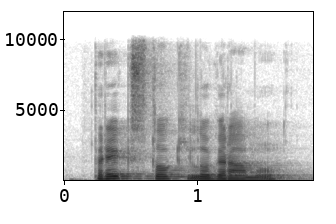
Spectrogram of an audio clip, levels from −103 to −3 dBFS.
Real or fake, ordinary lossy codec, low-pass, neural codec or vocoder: real; none; 9.9 kHz; none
